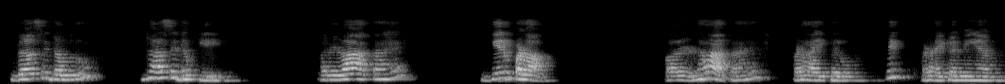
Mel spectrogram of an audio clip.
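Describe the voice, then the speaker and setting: A woman's voice: a little high, darkish tone. Echoey, distant woman teaching Hindi. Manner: patient, explains step by step, often says "ठीक है". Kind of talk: blackboard lesson on pronunciation.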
